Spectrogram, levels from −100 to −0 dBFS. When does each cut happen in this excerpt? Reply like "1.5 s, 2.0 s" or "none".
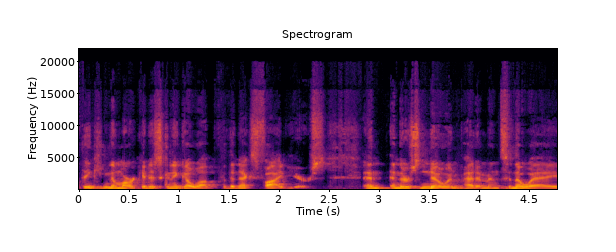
2.7 s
